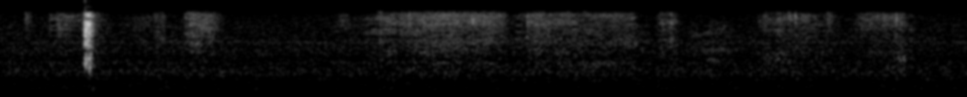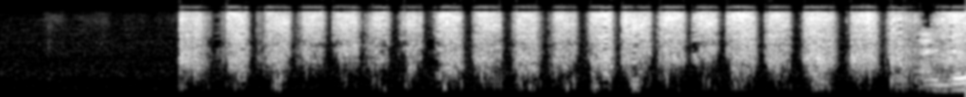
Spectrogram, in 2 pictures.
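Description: A cardboard circle for a homemade Lazy Susan is sanded in quick, regular back-and-forth strokes that start after a long quiet stretch and stay loud and close until the end.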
